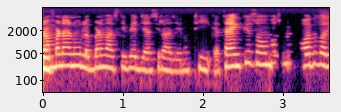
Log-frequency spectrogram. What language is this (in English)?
Punjabi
